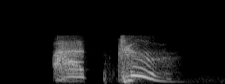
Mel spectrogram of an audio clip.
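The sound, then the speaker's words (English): A single loud sneeze: a sharp breathy intake burst, a brief catch, then the forceful explosive release trailing off, with no talking. “I just sneezed.”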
